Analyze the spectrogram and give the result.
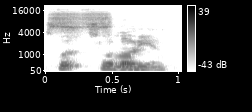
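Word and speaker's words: Slobodian: Sloian Sloian has shown.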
